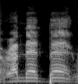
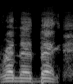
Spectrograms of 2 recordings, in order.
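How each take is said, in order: First: Mocking replay call. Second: Said in the usual way. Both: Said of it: "putting their finger in the air".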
